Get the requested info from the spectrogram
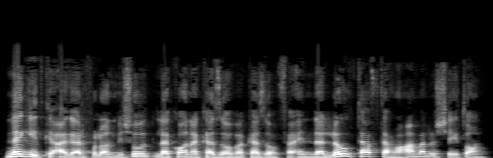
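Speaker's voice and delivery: ordinary talk, nothing marked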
